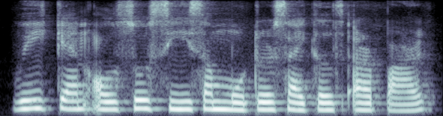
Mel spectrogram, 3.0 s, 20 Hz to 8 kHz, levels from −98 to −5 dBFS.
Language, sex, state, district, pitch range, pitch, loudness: English, female, Assam, Kamrup Metropolitan, 185-210 Hz, 195 Hz, -14 LUFS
